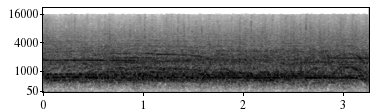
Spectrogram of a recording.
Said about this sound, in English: Well, audience, it's up to you to pick a winner by applause.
